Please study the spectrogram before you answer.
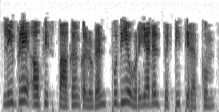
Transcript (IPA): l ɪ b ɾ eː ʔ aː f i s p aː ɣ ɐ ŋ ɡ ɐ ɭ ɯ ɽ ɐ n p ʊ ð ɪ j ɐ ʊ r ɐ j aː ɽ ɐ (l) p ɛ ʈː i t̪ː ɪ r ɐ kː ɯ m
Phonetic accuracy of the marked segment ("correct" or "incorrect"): correct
